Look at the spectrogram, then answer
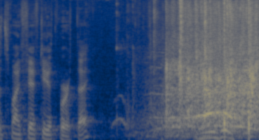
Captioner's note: clapping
